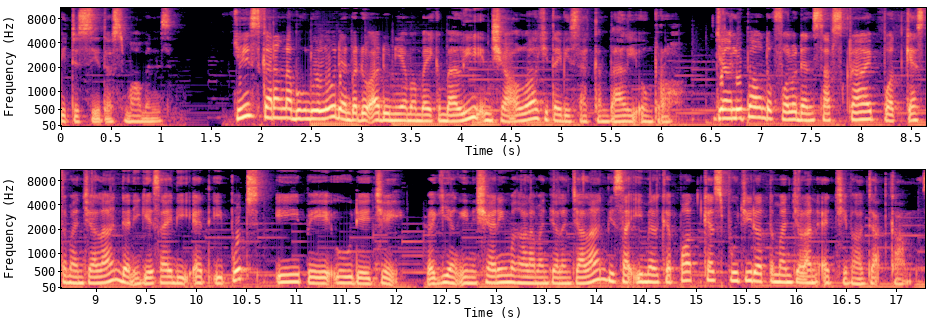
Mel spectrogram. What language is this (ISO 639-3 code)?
ind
